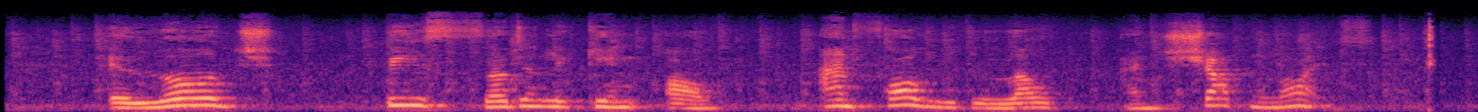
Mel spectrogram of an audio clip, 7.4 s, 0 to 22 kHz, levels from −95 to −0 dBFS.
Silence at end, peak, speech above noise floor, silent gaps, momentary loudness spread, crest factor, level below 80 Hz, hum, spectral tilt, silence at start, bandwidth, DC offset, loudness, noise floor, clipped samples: 0.2 s; -4 dBFS; 23 dB; none; 13 LU; 18 dB; -58 dBFS; none; -4.5 dB/octave; 0.05 s; 14 kHz; under 0.1%; -22 LUFS; -44 dBFS; under 0.1%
